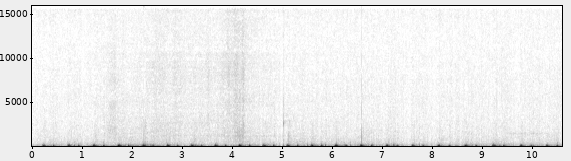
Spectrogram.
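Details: Soft, low heartbeat thumps in steady lub-dub pairs at about 60 beats a minute, with faint background noise; heartbeat of a sleeping adult male (boyfriend), ordinary heartbeat.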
